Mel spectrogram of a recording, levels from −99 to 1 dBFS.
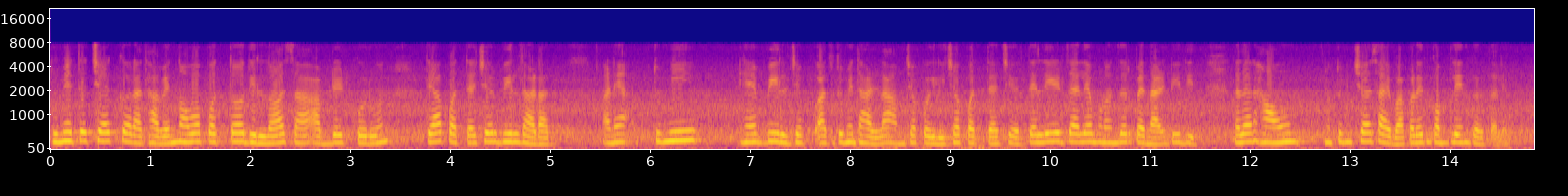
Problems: none marked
